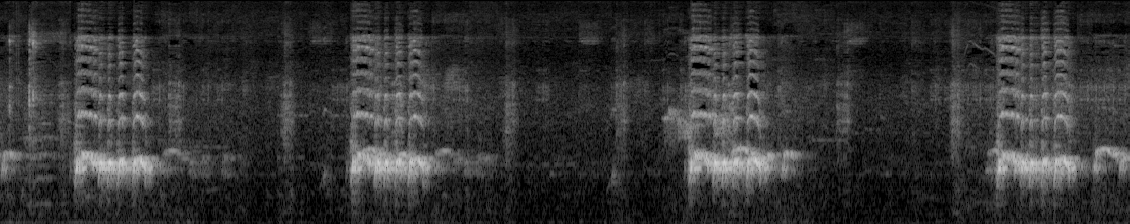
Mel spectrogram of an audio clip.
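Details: Bangkok-type zebra dove in full voice: four loud, rolling cooing phrases, each a purring trill with a softer tail, spaced about three seconds apart with quiet gaps between.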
